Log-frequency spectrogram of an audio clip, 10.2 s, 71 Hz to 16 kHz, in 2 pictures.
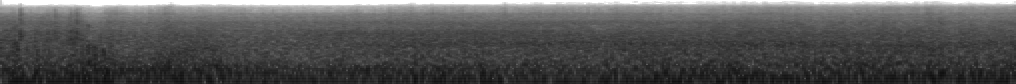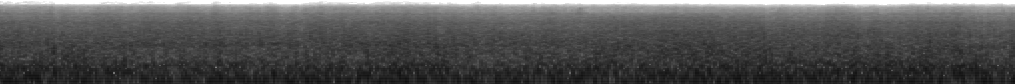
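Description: Steady wind rush on the microphone over the running single-cylinder engine of an Aprilia Scarabeo 200ie scooter cruising at road speed.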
